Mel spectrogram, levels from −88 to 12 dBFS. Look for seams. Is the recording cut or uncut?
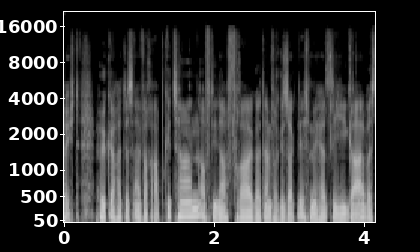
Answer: cut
